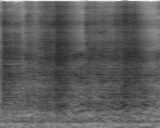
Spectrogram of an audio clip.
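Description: Cardboard pizza box being opened, its lid lifted, over people talking and a steady low hum.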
